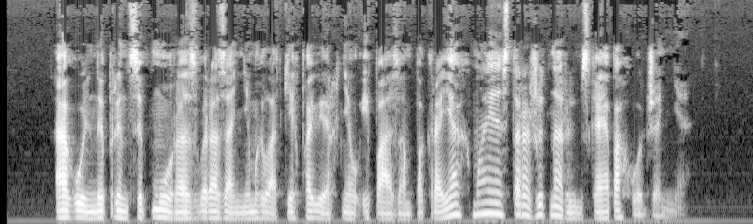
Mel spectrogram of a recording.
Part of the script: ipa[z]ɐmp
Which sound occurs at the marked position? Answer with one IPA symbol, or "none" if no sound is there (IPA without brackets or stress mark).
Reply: z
